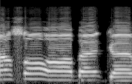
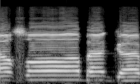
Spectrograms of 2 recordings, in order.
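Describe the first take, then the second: The two takes are said the same way.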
